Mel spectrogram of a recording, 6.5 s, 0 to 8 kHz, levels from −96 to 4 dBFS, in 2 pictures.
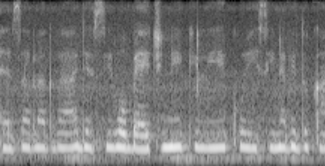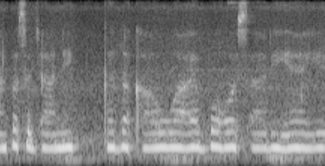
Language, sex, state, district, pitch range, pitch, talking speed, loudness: Hindi, female, Haryana, Charkhi Dadri, 225-235 Hz, 230 Hz, 205 wpm, -15 LUFS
